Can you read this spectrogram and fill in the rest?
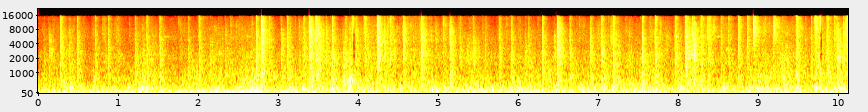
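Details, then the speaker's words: Horse trailer towed on rough roads: irregular sharp rattles and bangs over heavy road rumble, with the ceiling rattling and the door rattling hard. Thin sheet-metal dividers also vibrate. Suggested fix is weather stripping on the door and welded metal bars instead of sheet-metal dividers. "So the ceiling is rattling right here. You can hear that."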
